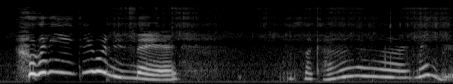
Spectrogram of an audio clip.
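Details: Several drawn-out meows from Tiger, a male house cat playing from inside a bag, each rising then sliding down in pitch, the series broken by a short pause and light patter of movement.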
